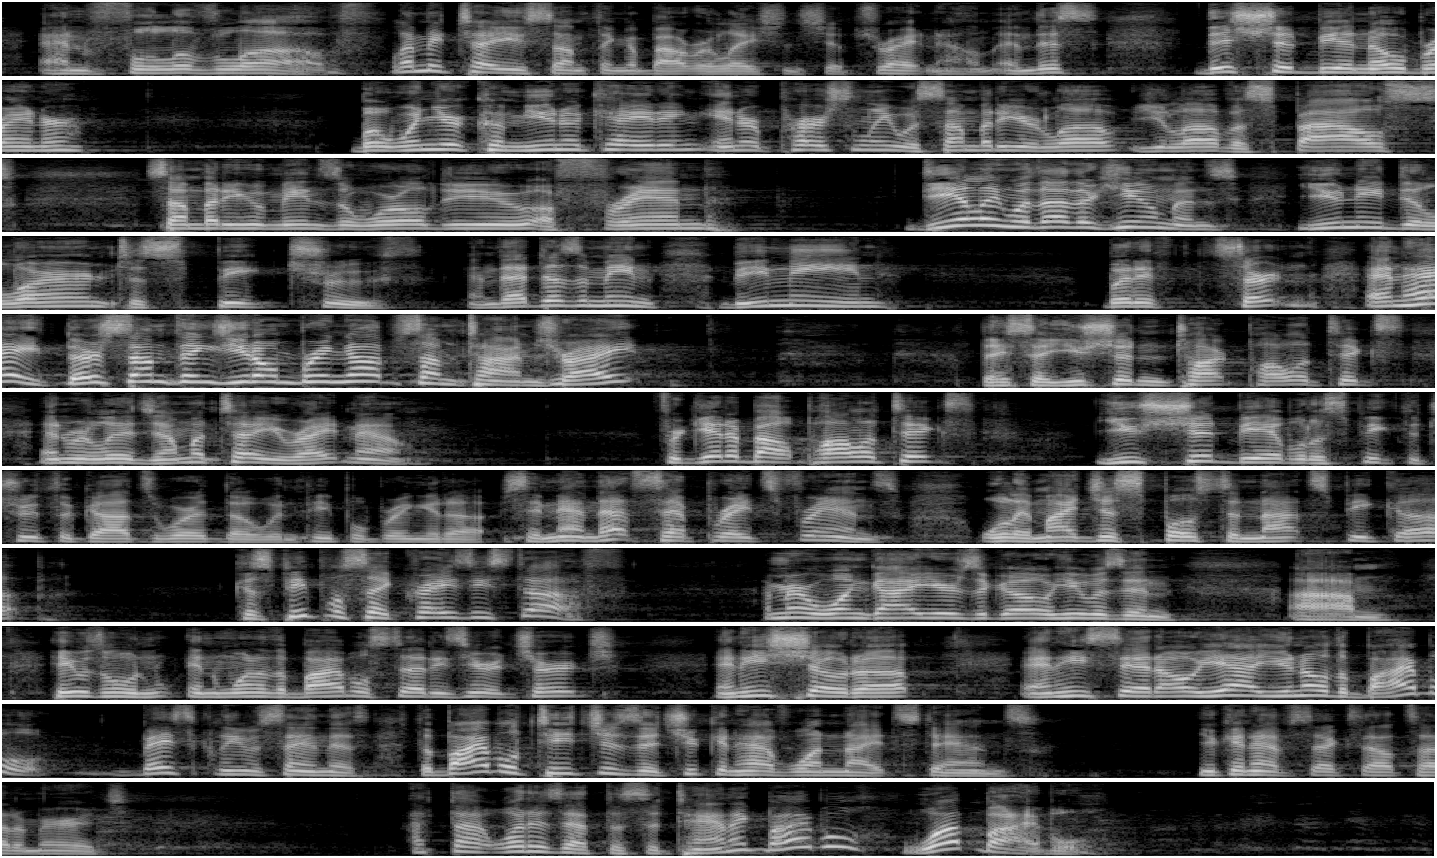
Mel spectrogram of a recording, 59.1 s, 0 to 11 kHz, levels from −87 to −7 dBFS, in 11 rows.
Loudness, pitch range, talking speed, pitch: -27 LUFS, 150-205 Hz, 195 wpm, 175 Hz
